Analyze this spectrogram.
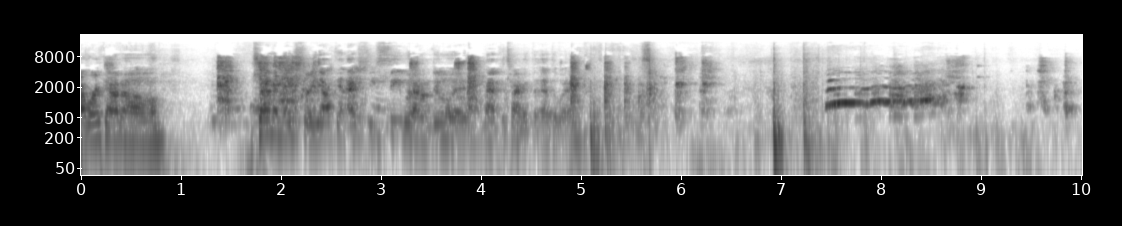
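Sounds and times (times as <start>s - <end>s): child squealing: 7.4s - 9.0s.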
